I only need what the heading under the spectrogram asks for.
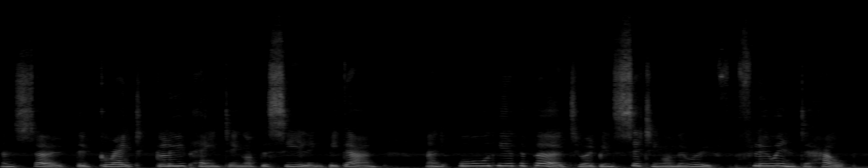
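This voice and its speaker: A woman narrating a children's storybook aloud in an expressive, dramatic manner. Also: a little high, measured pace, poor audio. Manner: animated, dramatic read-aloud.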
